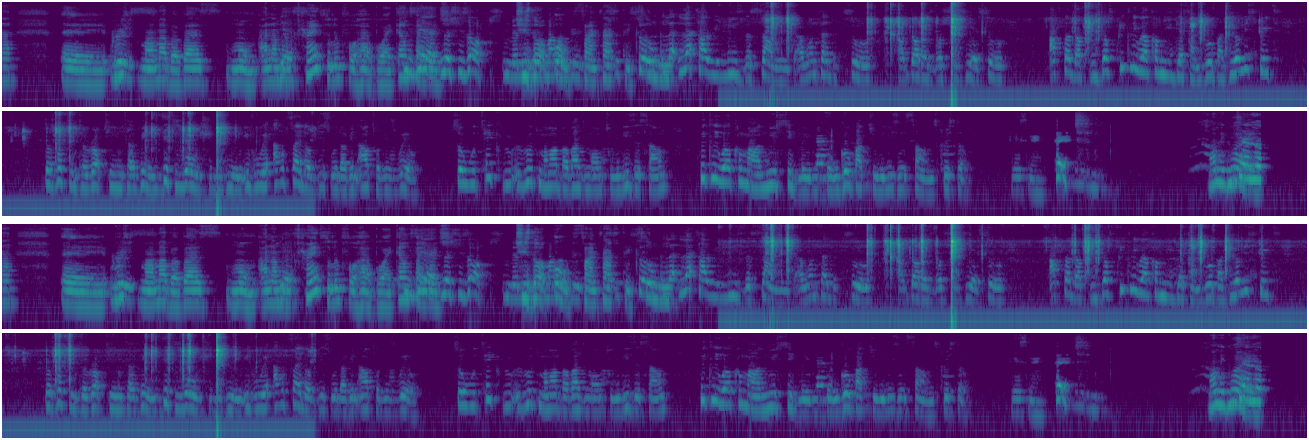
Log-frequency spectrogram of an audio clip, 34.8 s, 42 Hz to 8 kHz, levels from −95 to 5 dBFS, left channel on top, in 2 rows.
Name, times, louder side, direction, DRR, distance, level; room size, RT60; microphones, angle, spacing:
voice 1, 0.0-5.8 6.9-8.9 30.9-31.3 33.5-34.2, right 1 dB, 15° right, 1.1 m, -52 dB
voice 2, 1.5-2.0 3.7-4.1 5.3-7.8 8.1-11.6 12.0-13.4 14.0-17.0 18.0-23.0 23.4-30.3, left 2 dB, 55° left, 1.1 m, -55 dB
sound 1, 9.6-21.6, right 9 dB, 40° right, 0.6 m, -41 dB
voice 3, 31.5-32.0 33.4-34.2, left 3 dB, 40° left, 0.5 m, -48 dB
8.1 x 8.0 x 4.1 m
head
